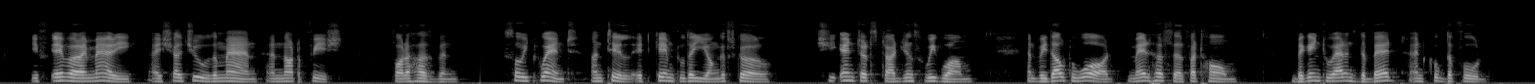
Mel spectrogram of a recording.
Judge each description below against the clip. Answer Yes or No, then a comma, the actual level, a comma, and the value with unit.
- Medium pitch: Yes, medium, 145 Hz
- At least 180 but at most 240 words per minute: Yes, average, 185 wpm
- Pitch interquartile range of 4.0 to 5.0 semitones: No, average, 3.1 semitones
